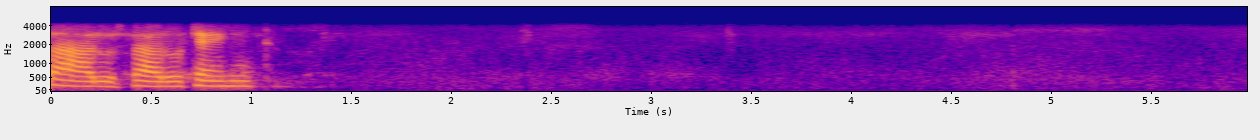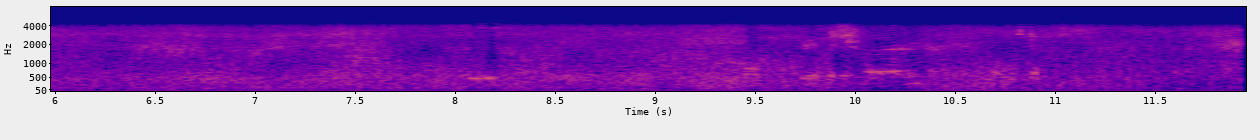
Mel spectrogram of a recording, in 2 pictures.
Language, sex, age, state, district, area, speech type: Gujarati, female, 30-45, Gujarat, Ahmedabad, urban, conversation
